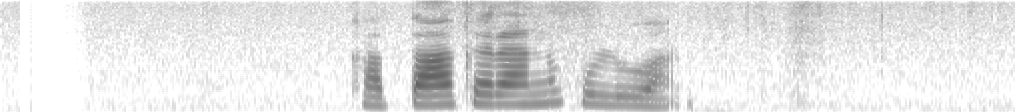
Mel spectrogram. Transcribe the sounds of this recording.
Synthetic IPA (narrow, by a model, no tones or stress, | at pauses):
kat̪aːkəɾanːəpuluʋa̰ŋ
